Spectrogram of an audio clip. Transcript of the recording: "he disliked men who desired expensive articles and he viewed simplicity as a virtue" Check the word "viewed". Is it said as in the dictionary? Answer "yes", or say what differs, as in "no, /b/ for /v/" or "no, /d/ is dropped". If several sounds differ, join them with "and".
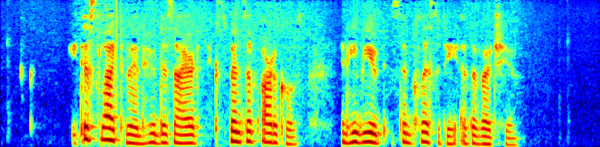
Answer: yes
